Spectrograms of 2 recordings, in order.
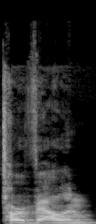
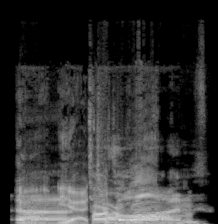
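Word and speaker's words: Tar Valon: Like Aram says Tarvalon weird. Tarvalon. Yeah, well, and to be fair, I think you and I have talked about this once a long time ago. I think that is technically the author endorsed pronunciation, as frustrating as that is.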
